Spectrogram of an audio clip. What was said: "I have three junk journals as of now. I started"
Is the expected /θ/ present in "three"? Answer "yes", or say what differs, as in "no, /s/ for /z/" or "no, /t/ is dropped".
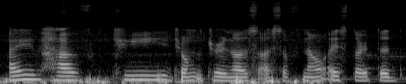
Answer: no, /t/ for /θ/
